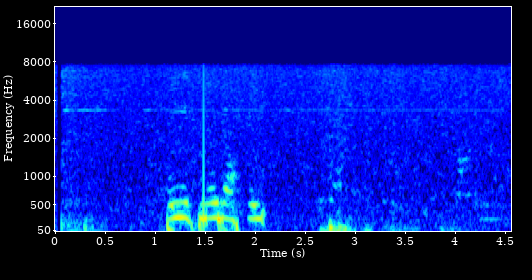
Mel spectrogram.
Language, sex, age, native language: Icelandic, male, 10, Icelandic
